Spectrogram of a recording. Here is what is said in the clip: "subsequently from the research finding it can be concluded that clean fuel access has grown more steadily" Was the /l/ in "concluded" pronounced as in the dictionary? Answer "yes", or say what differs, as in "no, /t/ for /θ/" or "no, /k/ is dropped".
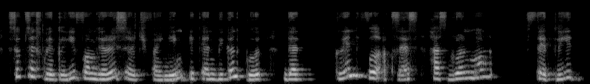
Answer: no, /l/ is dropped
